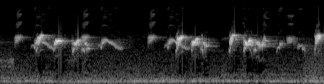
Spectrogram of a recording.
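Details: Female red-whiskered bulbul stimulating males with quick, fluid phrases of three to five chattering whistled notes, run close together in two main bursts over a low hum.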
